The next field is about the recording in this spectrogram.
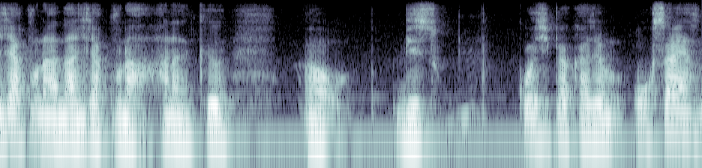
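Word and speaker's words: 三越: 미스코시. 3월 미스라고 읽고 월을 꽃이라고 읽거든요.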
